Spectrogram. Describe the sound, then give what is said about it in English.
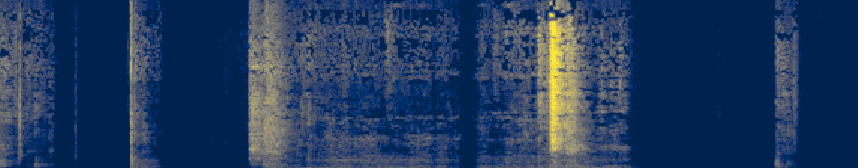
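A door is pulled shut, with a few short knocks, a longer stretch of rustling and scraping, then a final soft thump. No one speaks. “Let me shut the door.”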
